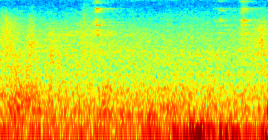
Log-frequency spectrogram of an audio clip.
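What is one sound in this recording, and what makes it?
A guitar is strummed softly.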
